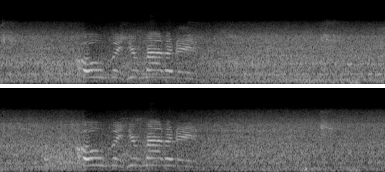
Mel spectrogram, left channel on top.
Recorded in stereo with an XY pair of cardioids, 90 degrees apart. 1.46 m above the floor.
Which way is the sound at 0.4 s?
60° right.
